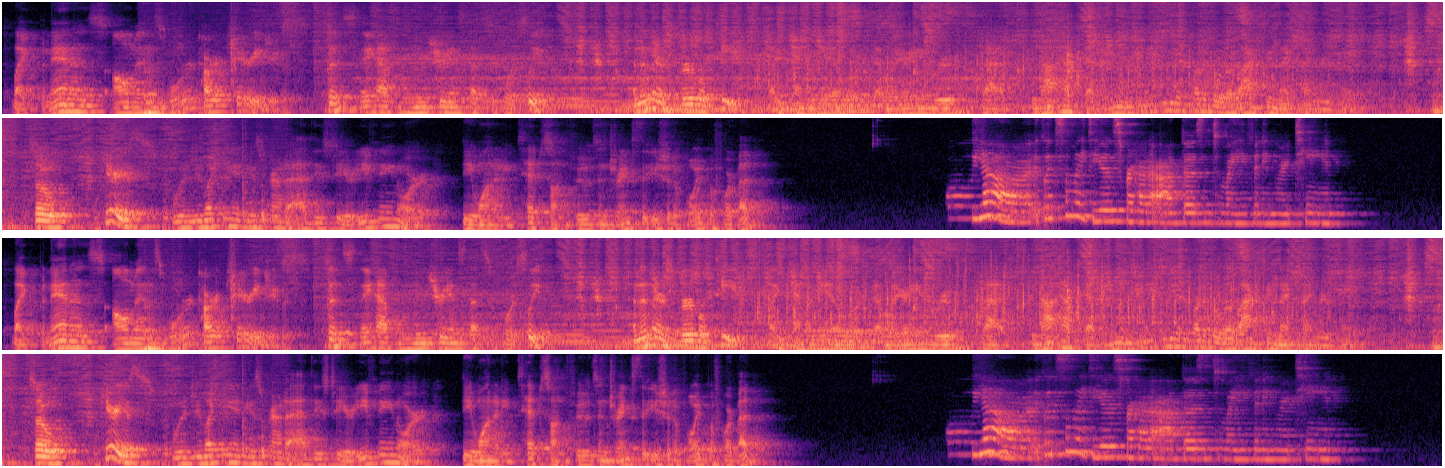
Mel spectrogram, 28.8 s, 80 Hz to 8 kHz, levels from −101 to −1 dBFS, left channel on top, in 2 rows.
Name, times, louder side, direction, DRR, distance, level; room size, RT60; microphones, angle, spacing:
voice 1, 0.1-5.4 6.3-10.0 10.3-13.6 14.7-15.0 15.4-18.7 19.0-21.9, right 1 dB, 40° right, 5 dB, 3.6 m, -27 dB
sound 1, 1.4-17.3, right 1 dB, 10° right, 3.3 m, -35 dB
sound 2, 3.5-14.1, left 1 dB, 20° left, 1.6 m, -35 dB
sound 3, 7.3-13.5, right 4 dB, 65° right, 1.6 m, -37 dB
voice 2, 23.9-27.7, left 2 dB, 50° left, 3 dB, 4.4 m, -29 dB
21.0 x 18.5 x 6.8 m, 0.67 s
head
